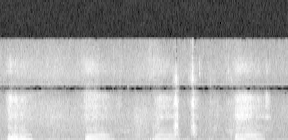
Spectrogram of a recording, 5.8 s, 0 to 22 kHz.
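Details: Four drawn-out, whistling squeaky breaths about 1.5 seconds apart over a steady hum, from a sleeping pet snoring.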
